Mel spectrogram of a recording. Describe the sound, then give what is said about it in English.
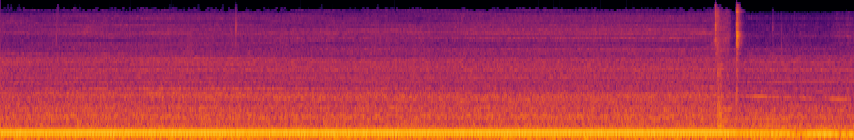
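Ventilation fans in a space station toilet whir loudly as they crank up, a constant droning hum with rushing airflow noise that holds steady, then shifts slightly lower near the end. “So that's the fans cranking up. It's good to use the restroom as the system cranks up and while you're using it.”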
